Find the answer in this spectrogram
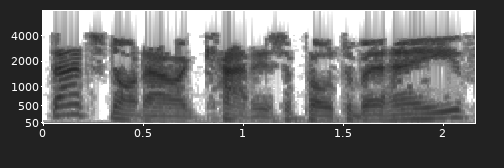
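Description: A man's voice: medium pitch, big pitch swings, fairly quick, narrow, tinny audio, slight background noise, pitched above the performer's own voice, close to an everyday voice. Man doing a raised, guilt-ridden, blustering tomcat. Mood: defensive, agitated. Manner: blustering, evasive, emphatic. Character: talking tomcat, selfish, gloomy, guilt-ridden, defensive.

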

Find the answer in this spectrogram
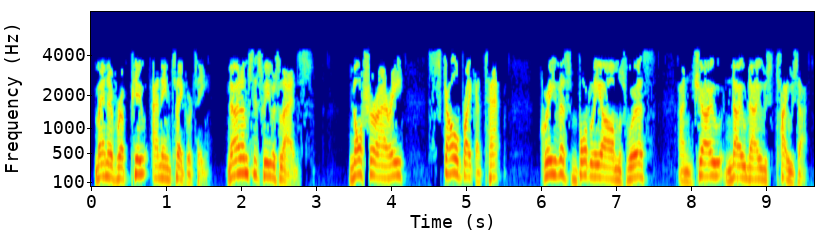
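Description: A male reader acts out a cheerful storybook coachman, loyal and a little sly. His voice rides high and husky, eager to please his gentleman passenger. The sound is narrow, like a phone line. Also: animated, moderate pace, dry recording. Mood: proud, cheerful. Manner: folksy, deferential, eager.

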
